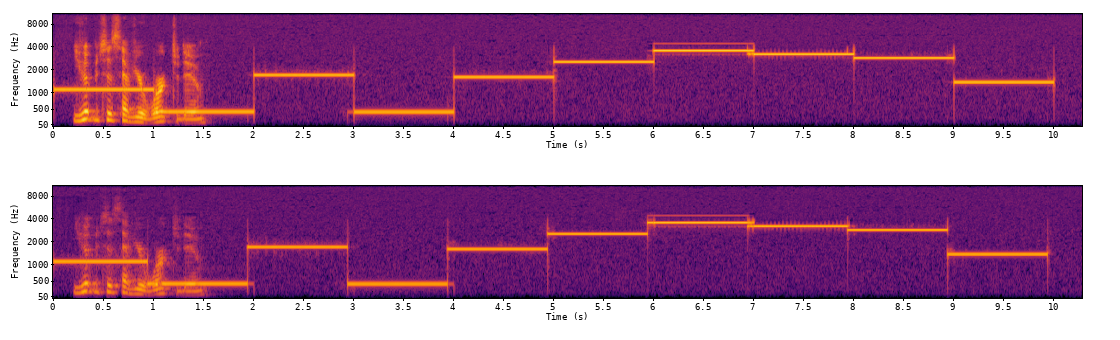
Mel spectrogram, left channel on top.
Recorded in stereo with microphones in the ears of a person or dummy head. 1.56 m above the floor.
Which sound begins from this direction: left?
A man speaking, at 0.2 s.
